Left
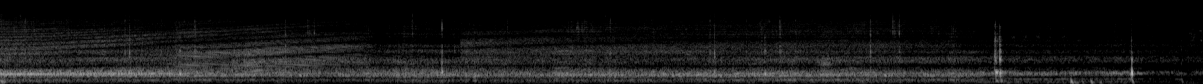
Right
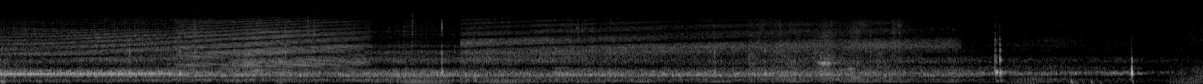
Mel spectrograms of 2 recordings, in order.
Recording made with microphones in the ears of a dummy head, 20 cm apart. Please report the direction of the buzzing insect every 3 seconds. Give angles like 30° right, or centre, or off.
centre, 10° right, 10° left, 20° left.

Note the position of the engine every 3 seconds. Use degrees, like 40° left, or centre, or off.
30° right, 60° right, 70° right, 80° right.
